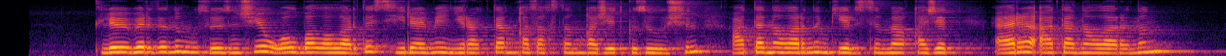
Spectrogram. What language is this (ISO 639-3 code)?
kaz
